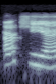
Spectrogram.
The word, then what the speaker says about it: Arkeah: about your journey hi everyone my name is arkia and yes you did pronounce it right i am the new faces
